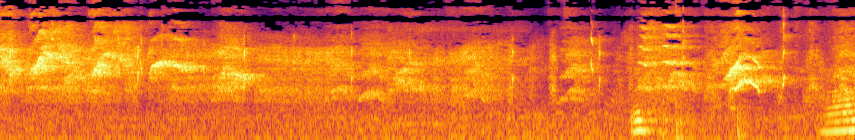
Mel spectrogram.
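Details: Cockatiel chicks about one month old from a breeder in Tokachi, Hokkaido, give the harsh 'jaa-jaa' cry of the chick stage: rough, buzzy squawks tumbling irregularly, about two per second, with a faint human voice in the room.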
